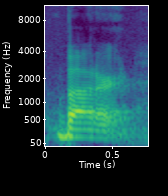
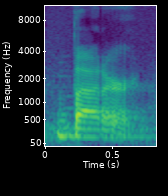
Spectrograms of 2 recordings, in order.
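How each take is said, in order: Both takes have the same delivery.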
